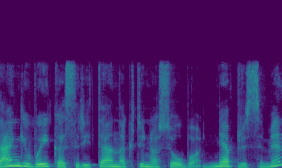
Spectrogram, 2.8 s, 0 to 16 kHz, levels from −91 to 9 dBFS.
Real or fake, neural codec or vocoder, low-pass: fake; vocoder, 22.05 kHz, 80 mel bands, Vocos; 9.9 kHz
